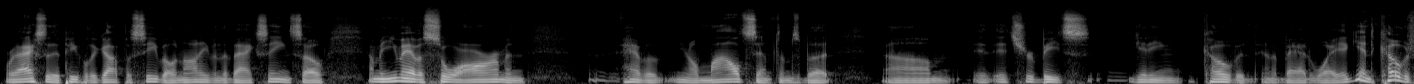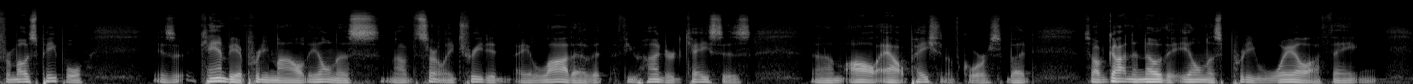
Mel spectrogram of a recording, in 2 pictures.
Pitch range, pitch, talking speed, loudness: 90-120 Hz, 105 Hz, 170 wpm, -26 LUFS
